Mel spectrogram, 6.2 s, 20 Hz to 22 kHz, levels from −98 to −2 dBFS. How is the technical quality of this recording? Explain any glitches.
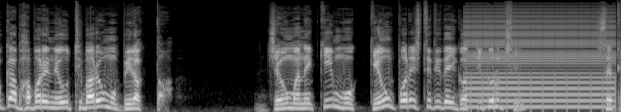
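The recording has one interference fault near its end. From 4.64 s to 6.17 s a GSM phone buzz sits under the speech at about 6 dB below it. A nearby handset on a call transmits radio bursts 217 times per second, and the audio circuitry rectifies them. The result is a steady, hard, raspy 217 Hz buzz with dense harmonics, unrelated to the speech.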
